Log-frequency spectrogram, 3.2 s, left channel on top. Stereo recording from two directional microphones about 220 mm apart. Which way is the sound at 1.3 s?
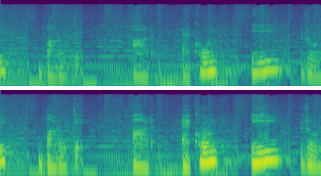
25° right (ahead or behind).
